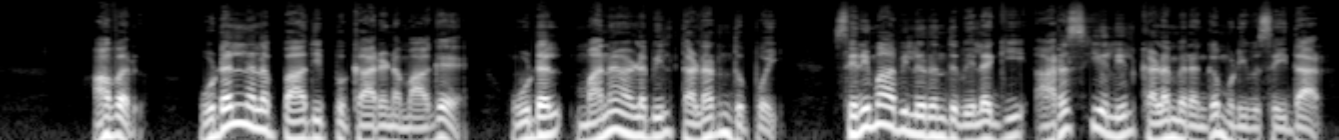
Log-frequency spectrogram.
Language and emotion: Tamil, neutral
